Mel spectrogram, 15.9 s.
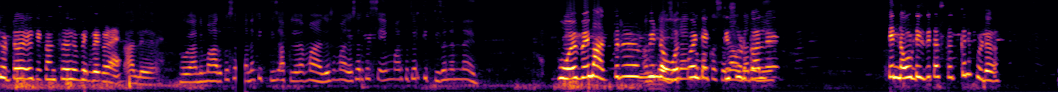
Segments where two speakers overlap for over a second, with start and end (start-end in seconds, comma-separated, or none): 9.7-11.6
